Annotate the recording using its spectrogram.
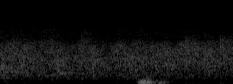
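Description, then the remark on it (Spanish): An audience applauds, a dense, steady crackle of many hands clapping together, with a brief low thump partway through and no voices standing out. “Mire, si esos aplausos fuera la fe, por Dios santo, hermano.”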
